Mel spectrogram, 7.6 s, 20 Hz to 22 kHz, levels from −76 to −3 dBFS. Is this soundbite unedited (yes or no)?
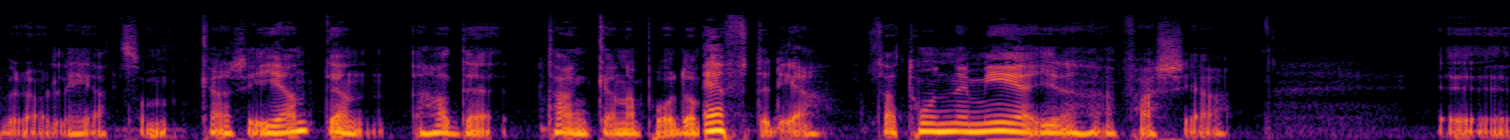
no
